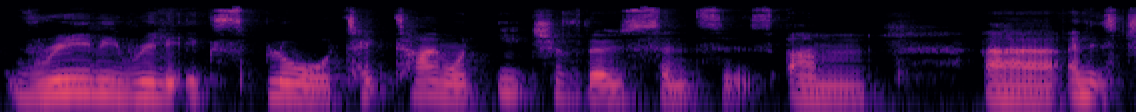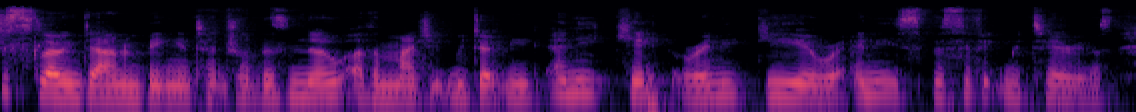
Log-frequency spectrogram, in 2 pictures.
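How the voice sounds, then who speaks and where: A woman who is a Montessori educator, hosting a casual live-stream talk in an unhurried, earnest way with many pauses and ums. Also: lowish voice, fairly even intonation, a little mellow.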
